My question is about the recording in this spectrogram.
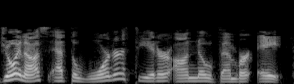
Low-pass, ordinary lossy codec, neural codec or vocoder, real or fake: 7.2 kHz; MP3, 24 kbps; none; real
